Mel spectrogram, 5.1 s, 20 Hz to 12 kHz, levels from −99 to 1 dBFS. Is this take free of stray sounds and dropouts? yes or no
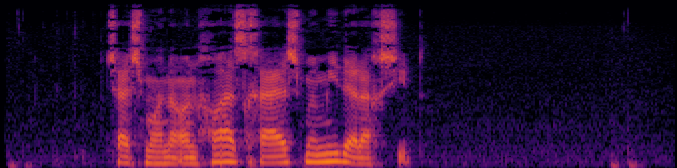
yes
